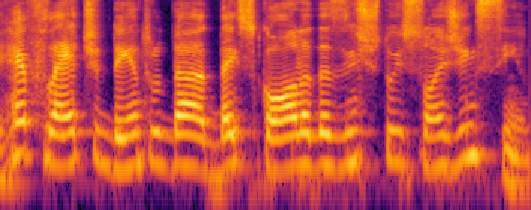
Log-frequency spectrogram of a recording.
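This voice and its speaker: Her pace is fairly slow, and this woman's pitch is medium. She uses ordinary pitch variation. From Minas Gerais, Belo Horizonte. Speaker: educational manager, book co-author. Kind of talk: podcast interview.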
